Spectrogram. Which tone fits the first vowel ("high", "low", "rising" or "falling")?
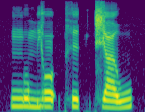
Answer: low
